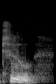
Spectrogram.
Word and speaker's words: two: In English, written too, we've lost the pronunciation of the W. We used to say två in older English, but the pronunciation of the W has gone, but we still write it in two.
